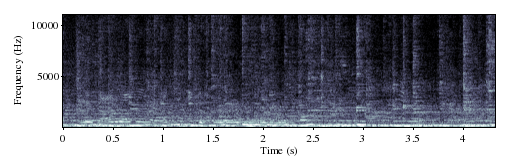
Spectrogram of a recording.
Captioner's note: the bell sound is too loud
